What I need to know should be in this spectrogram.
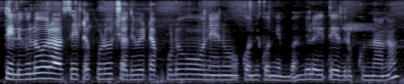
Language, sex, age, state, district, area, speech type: Telugu, female, 18-30, Andhra Pradesh, Guntur, urban, spontaneous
